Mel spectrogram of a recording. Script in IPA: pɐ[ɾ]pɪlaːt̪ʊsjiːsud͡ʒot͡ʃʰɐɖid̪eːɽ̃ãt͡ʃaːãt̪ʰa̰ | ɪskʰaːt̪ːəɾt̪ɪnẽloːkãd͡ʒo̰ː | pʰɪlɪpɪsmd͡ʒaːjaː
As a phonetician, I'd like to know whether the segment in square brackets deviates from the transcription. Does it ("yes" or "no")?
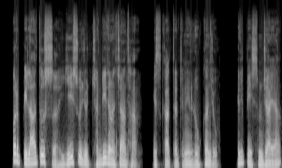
no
